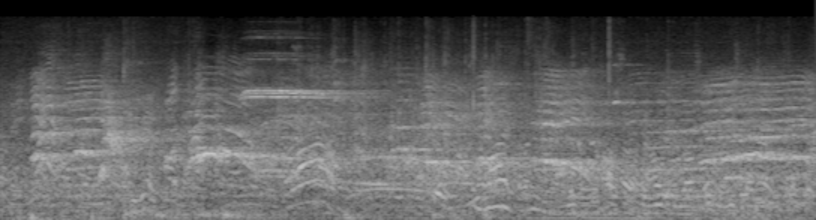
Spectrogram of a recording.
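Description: Girls' volleyball players and spectators shouting and calling in an echoing indoor sports hall during a rally, voices overlapping throughout. A high steady tone sounds for about a second around three seconds in.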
